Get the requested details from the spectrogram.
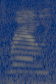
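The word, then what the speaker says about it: Raleigh: on our way to North Carolina how you pronounce it city Rally we on our way to Rally rally rally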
